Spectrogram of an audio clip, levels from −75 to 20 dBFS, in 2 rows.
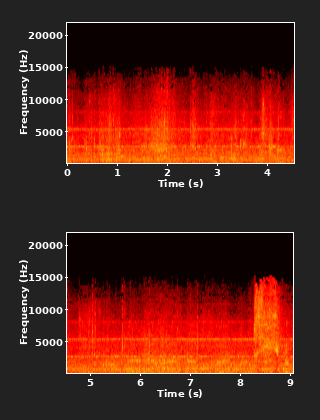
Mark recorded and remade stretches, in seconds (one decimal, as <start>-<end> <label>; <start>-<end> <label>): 0.0-9.1 recorded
